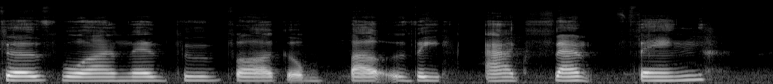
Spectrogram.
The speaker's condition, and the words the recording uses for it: ALS (motor neuron disease). And this is what I'm supposed to have talk breaks.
